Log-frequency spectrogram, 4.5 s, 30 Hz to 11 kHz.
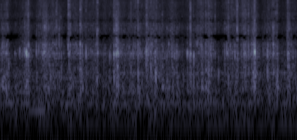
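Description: Yellow latex rubber gloves worn on the hands are squished as the gloved fingers scrunch into fists, with loose rubber bunched at the fingertips. A steady, quiet crinkling and rubbing texture runs throughout, broken by a few short, squeaky chirps around 1.2 kHz and bright crackles.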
